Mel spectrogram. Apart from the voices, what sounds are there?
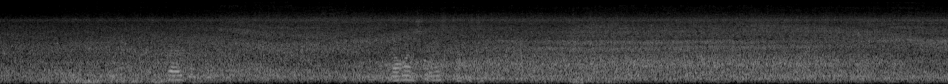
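waterfall rushing at a picnic spot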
